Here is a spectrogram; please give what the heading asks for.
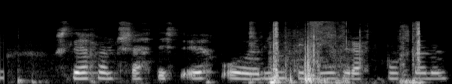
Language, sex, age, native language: Icelandic, female, 13, Icelandic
